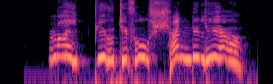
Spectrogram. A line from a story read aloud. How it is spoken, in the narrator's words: She cried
